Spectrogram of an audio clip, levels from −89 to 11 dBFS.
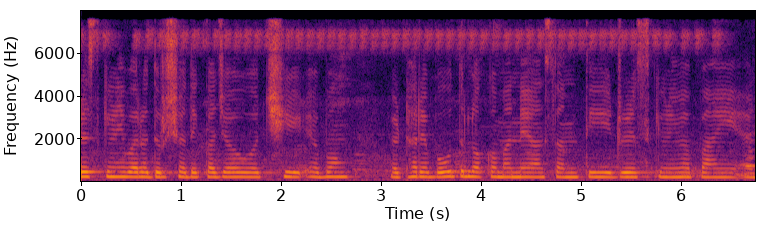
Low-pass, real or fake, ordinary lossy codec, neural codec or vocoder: none; real; none; none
